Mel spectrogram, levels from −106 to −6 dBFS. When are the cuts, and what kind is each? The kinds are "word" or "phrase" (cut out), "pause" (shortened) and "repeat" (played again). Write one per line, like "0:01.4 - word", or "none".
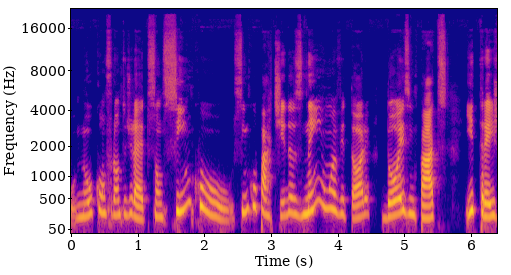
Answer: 0:04.6 - pause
